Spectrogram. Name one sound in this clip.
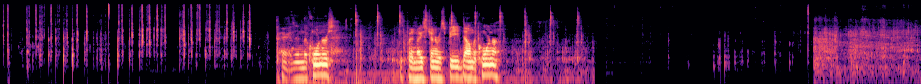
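A caulking gun clicks as its trigger is squeezed.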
